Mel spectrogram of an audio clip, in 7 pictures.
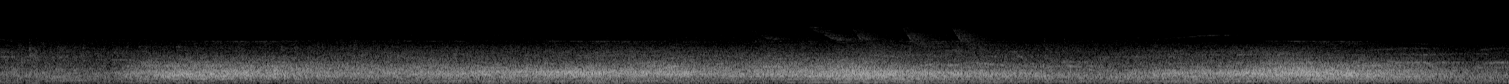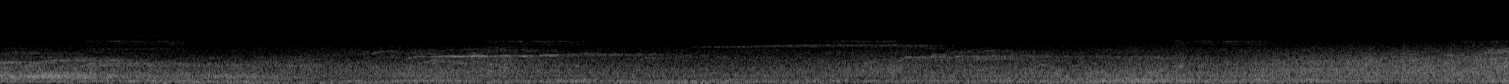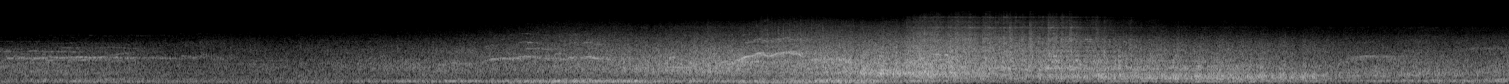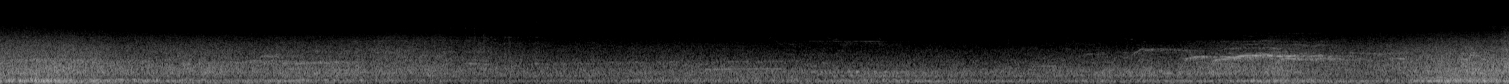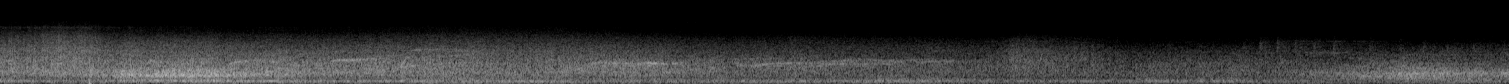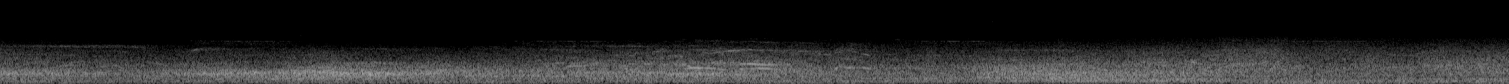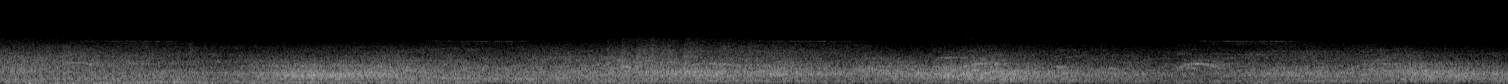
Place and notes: In honor of the 50th anniversary of Six Flags St. Louis, I made multiple recordings in the woods of sounds from the amusement park as I descended the hill to the park from the Rockwoods Towersite off Allenton Road. This was the closest recording of the Screamin' Eagle wooden roller coaster.
Saint Louis County, Missouri, United States, May 2021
